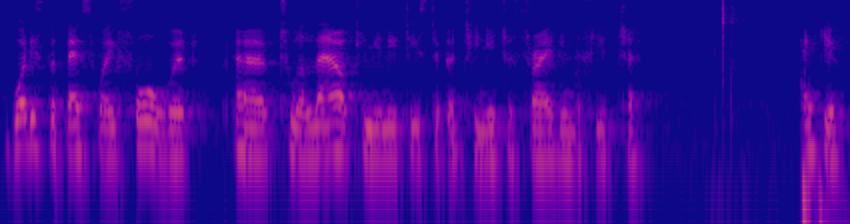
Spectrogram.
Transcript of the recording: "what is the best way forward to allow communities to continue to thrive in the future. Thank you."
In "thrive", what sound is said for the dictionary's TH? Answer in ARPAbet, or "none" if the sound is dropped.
TH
